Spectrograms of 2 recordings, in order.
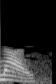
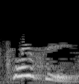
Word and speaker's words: knife: K-N-I-F-E. – K-N-I-F-E? That's Kniffy. – No, the word is knife. K is the silent letter. K is always silent in front of N.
